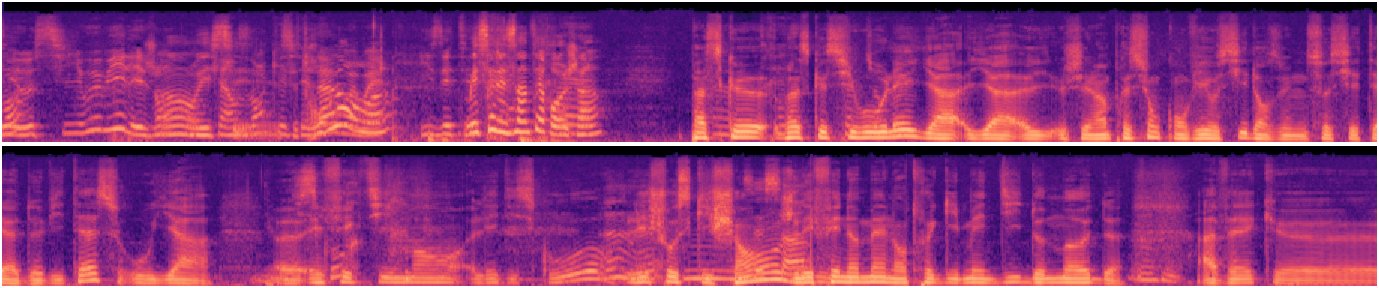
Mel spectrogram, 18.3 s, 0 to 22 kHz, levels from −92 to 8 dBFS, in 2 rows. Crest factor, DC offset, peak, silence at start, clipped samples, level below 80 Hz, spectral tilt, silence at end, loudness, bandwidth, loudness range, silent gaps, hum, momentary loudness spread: 14 dB; under 0.1%; 0 dBFS; 0 s; under 0.1%; -36 dBFS; -5.5 dB/octave; 0 s; -14 LUFS; 16.5 kHz; 5 LU; none; none; 11 LU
